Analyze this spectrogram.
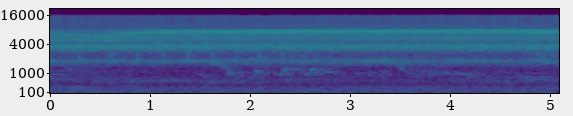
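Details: Cicadas singing in summer, a constant piercing buzz in layered high tones, with faint lower chirps flickering underneath in the middle.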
